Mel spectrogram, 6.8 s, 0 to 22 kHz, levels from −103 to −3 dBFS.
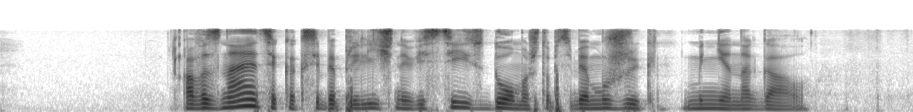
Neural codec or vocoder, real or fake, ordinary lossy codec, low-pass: none; real; none; 7.2 kHz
